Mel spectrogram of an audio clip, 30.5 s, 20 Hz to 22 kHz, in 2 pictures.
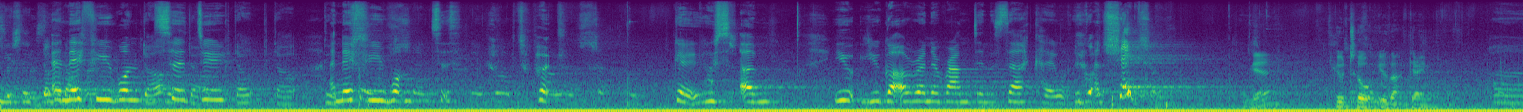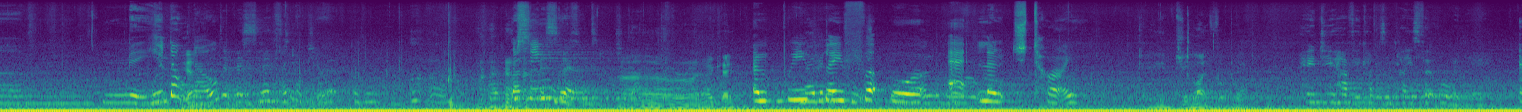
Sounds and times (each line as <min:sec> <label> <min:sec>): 0:00.0 Playground talking games 0:12.2
0:14.8 Playground talking games 0:19.7
0:22.8 Playground talking games 0:26.4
